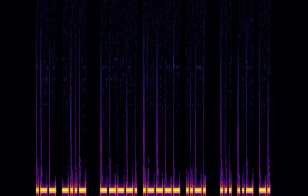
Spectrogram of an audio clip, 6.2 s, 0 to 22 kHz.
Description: Morse code, heard as a keyed tone, about 27 wpm, 700 Hz. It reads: WX 91F SUN
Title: Practice QSO - Exchange 2 - Info - 28wpm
